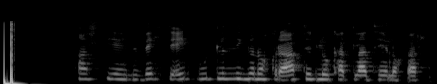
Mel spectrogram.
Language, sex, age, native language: Icelandic, female, 18-19, Icelandic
